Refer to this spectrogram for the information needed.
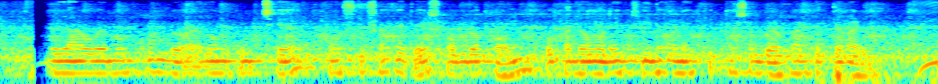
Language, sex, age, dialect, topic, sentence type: Bengali, male, 18-24, Rajbangshi, agriculture, question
